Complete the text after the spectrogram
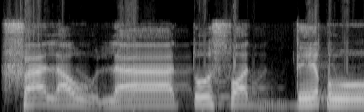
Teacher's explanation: صاد حروف مستعلیہ سے ہے، اس کو موٹا کر کے پڑھنا ہے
